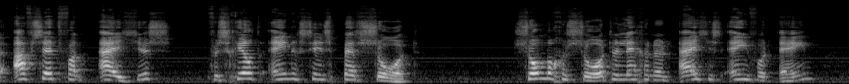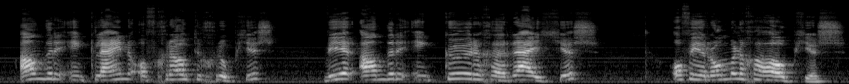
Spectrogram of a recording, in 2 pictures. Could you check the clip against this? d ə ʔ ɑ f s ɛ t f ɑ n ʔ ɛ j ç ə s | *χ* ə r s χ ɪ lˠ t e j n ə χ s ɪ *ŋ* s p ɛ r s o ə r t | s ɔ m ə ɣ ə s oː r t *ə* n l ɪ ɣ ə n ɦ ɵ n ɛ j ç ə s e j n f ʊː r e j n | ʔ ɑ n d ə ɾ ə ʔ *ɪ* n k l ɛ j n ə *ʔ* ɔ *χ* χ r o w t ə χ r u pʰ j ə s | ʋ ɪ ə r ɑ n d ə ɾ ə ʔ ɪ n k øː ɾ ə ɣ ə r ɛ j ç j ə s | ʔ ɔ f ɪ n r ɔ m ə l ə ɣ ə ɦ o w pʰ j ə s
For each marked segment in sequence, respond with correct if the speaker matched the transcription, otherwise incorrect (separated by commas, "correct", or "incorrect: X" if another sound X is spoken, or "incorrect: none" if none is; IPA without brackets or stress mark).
incorrect: f, incorrect: n, correct, correct, correct, incorrect: f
